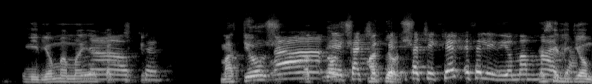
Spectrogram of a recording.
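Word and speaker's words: matyox: Matiosh. Ah, igualito como lo dijo Mike. Matiosh. Otra vez, ¿Cómo? Mario, otra Pero se vez. escribe cachiquel. No, Matiosh se escribe M-A-T-Y-A-X.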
